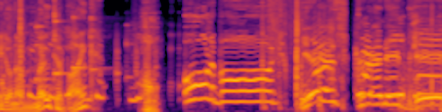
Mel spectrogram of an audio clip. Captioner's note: snort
